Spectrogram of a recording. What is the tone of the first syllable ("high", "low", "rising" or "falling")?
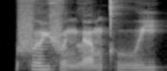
high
